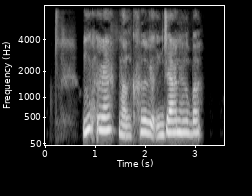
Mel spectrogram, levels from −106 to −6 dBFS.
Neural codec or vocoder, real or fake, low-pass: codec, 16 kHz, 1 kbps, FreqCodec, larger model; fake; 7.2 kHz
